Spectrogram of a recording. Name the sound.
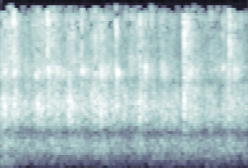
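audience clapping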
